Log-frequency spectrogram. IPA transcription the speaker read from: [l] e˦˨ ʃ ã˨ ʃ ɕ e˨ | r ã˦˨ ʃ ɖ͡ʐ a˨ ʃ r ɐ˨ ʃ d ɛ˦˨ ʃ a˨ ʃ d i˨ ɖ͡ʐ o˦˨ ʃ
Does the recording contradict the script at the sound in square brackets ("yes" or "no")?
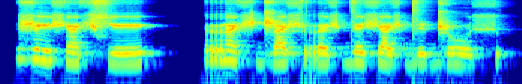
yes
